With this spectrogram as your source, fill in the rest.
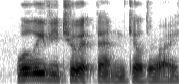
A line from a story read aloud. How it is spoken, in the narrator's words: said Professor McGonagall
